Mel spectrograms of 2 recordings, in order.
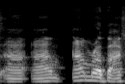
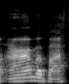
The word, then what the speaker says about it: Amrabat: But I've just been trying to pronounce Amrabat because I've been calling him Armabat since he got United. I've just realised when you said it, I've been saying it wrong.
